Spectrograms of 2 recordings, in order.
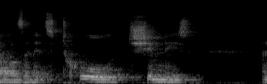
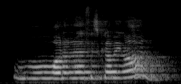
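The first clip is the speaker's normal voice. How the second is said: put-on high, drawn-out child's voice; slow, loud, high-pitched little girl's cry; a child's bewildered cry, pitched right up; crying out in alarm; 6 dB louder than usual. A narrator's reading. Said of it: "she cried".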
